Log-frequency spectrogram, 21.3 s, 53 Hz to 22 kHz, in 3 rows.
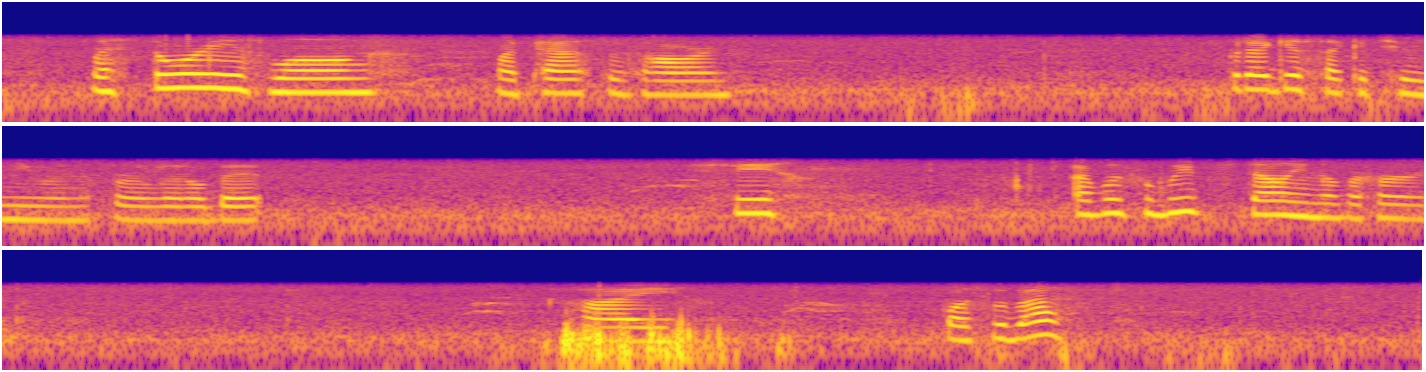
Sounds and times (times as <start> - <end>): Speech: 6.2 - 8.4, 12.5 - 14.3, 17.0 - 17.6, 19.0 - 19.6.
